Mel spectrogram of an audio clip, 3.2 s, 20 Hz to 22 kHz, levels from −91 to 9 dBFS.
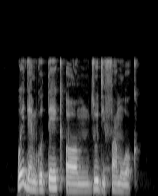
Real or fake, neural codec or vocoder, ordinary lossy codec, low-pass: real; none; none; 7.2 kHz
